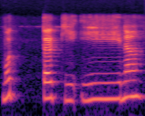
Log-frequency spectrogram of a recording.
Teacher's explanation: اینا میں آپ نے عین کا ساؤنڈ نہیں لانا، حمزہ رکھنا ہے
